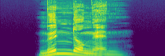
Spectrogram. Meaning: plural of Mündung
- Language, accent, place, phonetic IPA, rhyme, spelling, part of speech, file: German, Germany, Berlin, [ˈmʏndʊŋən], -ʏndʊŋən, Mündungen, noun, De-Mündungen.ogg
